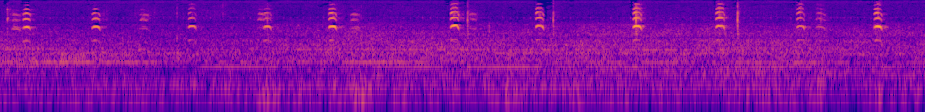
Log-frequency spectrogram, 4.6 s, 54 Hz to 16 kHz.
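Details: Prairie dog town in eastern Montana recorded August 21, 2007, with short, high, clipped barks coming in a fast irregular series, some closer and louder, above a constant background hiss and low rumble.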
